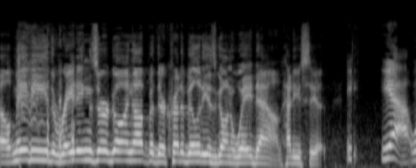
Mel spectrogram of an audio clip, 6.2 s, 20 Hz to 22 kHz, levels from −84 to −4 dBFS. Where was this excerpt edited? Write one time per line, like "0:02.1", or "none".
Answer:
none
